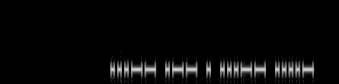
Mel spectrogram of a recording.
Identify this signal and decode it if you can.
Morse code, heard as a keyed tone, about 36 wpm, 700 Hz. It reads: 3WE34
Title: Code Groups - 5 Letter:Numbers - 35wpm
